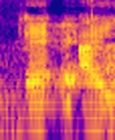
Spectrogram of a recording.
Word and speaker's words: AI: Itu namanya Ei, Bu. Tulisannya A i. Ai. Bahasa Inggris dibacanya e I.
